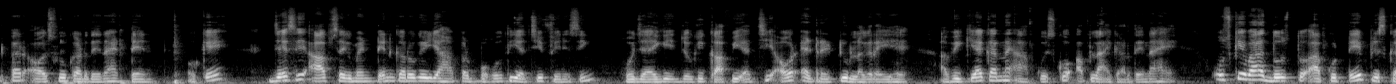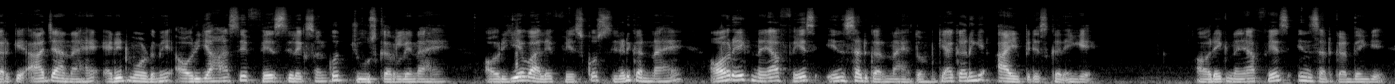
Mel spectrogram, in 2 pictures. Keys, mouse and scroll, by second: 5.0-8.0 middle drag, 9.9-11.6 drag, 11.6-12.4 scroll down 1, 12.4-13.7 shift+middle drag, 13.7 Tab, 17.4 click, 18.5 middle click, 19.5 click, 27.3-27.9 middle drag.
